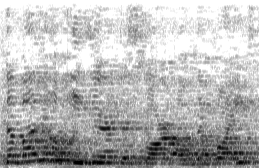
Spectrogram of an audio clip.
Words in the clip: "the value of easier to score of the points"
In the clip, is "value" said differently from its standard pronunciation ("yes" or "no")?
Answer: yes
